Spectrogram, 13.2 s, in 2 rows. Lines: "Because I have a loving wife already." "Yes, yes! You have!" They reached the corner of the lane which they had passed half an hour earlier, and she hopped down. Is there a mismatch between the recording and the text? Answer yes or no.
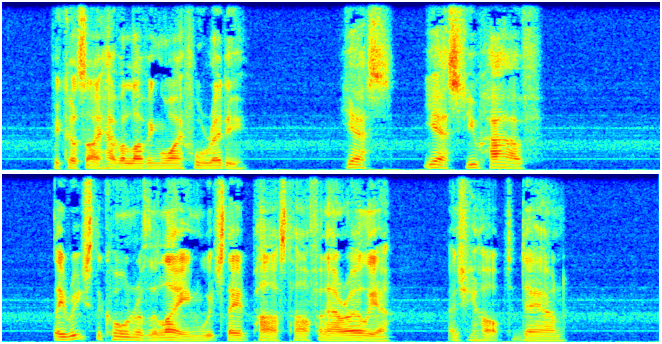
no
